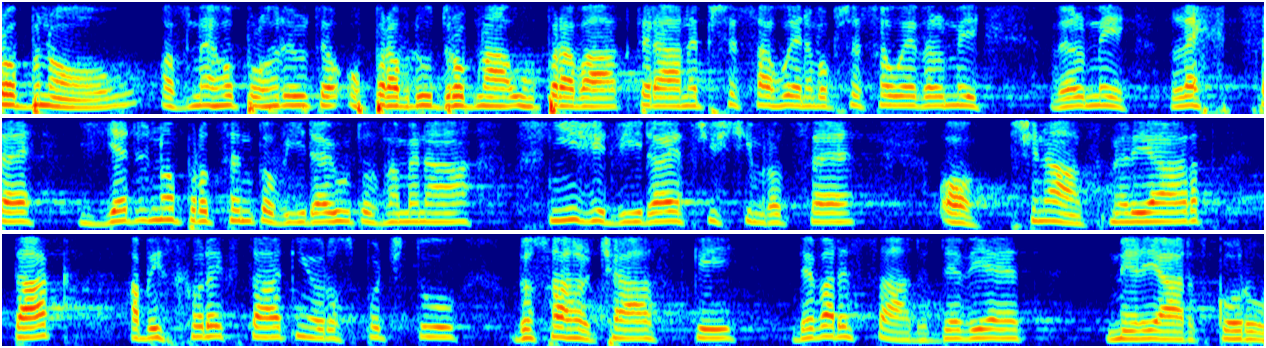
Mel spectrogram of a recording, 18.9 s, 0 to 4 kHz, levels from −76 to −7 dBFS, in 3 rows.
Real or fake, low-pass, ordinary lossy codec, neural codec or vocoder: real; 3.6 kHz; Opus, 16 kbps; none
